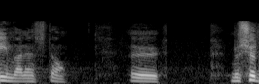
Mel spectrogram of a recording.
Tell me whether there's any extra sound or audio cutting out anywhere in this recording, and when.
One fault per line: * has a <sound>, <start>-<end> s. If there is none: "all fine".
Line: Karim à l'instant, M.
all fine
